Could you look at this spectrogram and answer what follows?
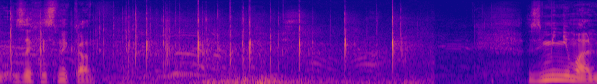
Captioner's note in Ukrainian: оплески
